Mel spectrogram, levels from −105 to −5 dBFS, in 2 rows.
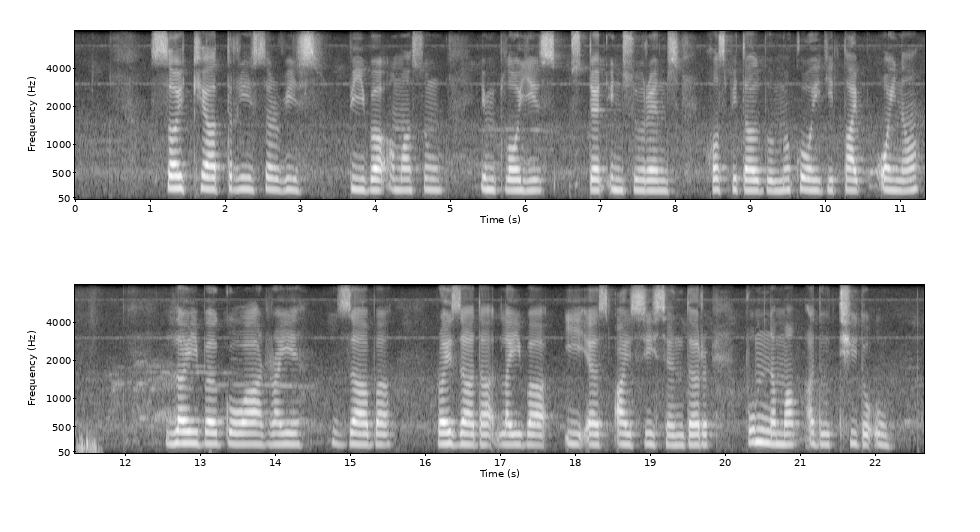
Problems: constant background noise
